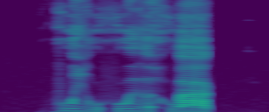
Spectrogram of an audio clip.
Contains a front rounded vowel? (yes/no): no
